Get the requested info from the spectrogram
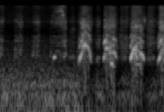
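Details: German Jagdterrier dog riding in a car; a short run of four sharp yelping barks after a quiet start, over steady road rumble.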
